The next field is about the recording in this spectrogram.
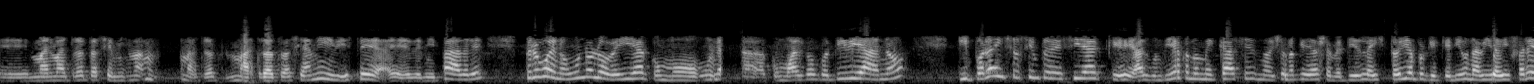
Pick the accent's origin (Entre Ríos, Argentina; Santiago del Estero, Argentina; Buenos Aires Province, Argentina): Santiago del Estero, Argentina; also born or lived in Buenos Aires; Yo soy santiagueña, nací en Santiago, estudié en Capital y muchas veces, viste, soy hija de un padre ferroviario radical y una mamá que era analfabeta y vivía en el campo.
